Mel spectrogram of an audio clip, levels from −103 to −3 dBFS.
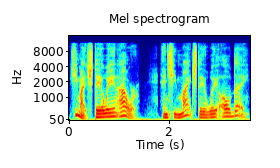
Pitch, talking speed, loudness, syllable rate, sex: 145 Hz, 215 wpm, -16 LUFS, 4.9 syllables/s, male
